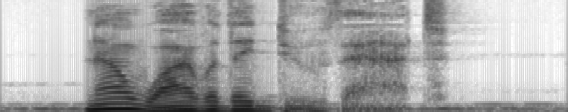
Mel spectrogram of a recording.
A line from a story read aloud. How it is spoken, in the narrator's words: Her tone is as calm as ever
